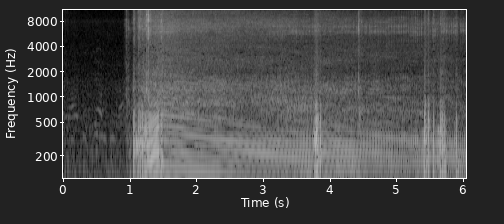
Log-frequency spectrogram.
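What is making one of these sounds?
A trials motorcycle engine revs and pulls away.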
